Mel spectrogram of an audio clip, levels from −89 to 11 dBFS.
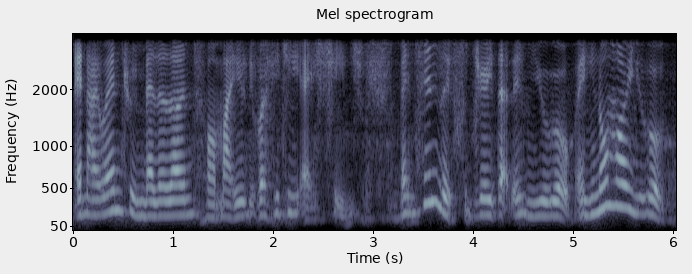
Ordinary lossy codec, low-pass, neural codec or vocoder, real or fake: none; 3.6 kHz; codec, 24 kHz, 0.9 kbps, WavTokenizer, small release; fake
